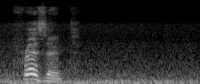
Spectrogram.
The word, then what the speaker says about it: present: This third present is actually pronounced a little different.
